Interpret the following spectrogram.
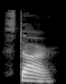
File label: "star", us english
